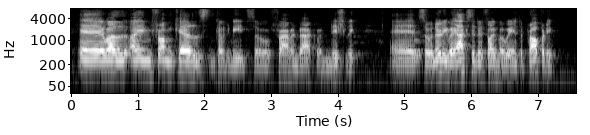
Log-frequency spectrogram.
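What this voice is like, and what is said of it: Irish accent, not a Dublin one. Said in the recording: “you don't sound like you're from Tallaght... We're not of a Dublin accent, no.”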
